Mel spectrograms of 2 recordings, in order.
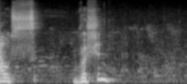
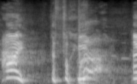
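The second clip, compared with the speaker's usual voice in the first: yelling in surprise; loud startled shout; 11 semitones higher, 4 dB louder, slower than usual. Real, not acted. Brawl breaks out in game.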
